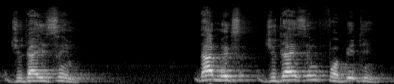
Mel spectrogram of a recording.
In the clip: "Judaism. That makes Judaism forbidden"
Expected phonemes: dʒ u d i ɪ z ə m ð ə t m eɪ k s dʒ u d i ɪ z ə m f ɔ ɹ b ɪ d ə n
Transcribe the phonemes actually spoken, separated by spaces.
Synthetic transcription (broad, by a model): dʒ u d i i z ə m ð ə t m eɪ k s dʒ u d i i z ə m f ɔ b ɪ d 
